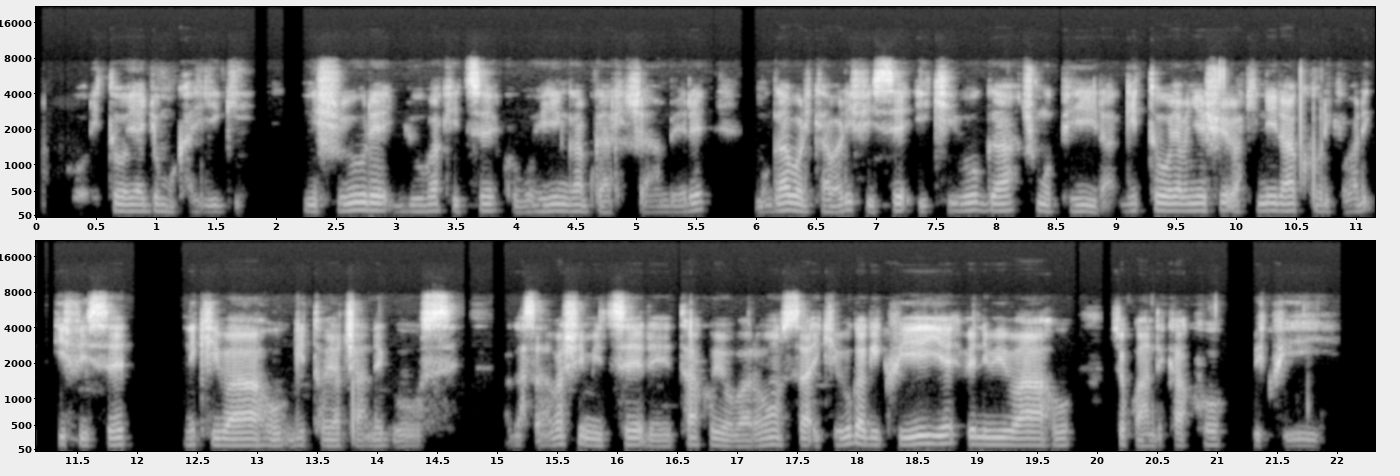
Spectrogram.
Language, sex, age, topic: Rundi, male, 36-49, education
